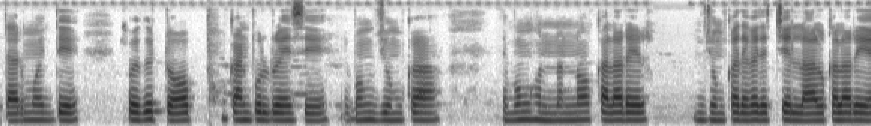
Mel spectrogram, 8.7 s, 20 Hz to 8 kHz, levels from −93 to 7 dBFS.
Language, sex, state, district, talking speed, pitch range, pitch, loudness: Bengali, female, Assam, Hailakandi, 110 wpm, 175-180 Hz, 175 Hz, -16 LUFS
